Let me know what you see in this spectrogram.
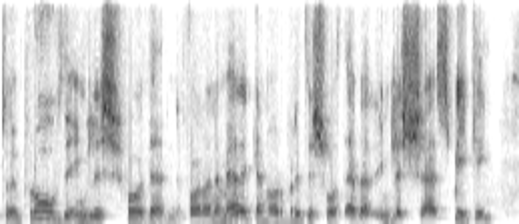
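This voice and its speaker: A woman with an Arabic accent, medium in pitch and dark and mellow in tone, at a fairly quick pace with hardly any pauses. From Palestine. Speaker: writer and architect. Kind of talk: interview.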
